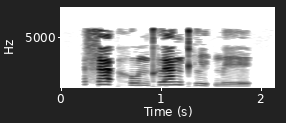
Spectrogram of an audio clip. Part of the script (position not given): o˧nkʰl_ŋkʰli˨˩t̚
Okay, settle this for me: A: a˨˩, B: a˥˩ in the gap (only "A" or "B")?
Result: B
